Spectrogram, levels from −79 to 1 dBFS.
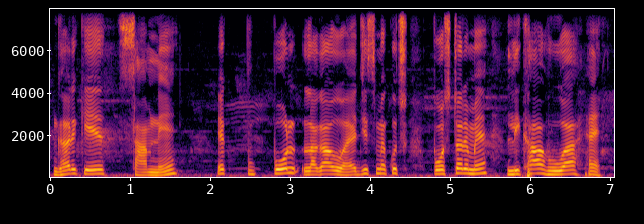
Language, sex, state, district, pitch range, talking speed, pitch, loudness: Hindi, male, West Bengal, Alipurduar, 160-200 Hz, 125 wpm, 185 Hz, -15 LUFS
